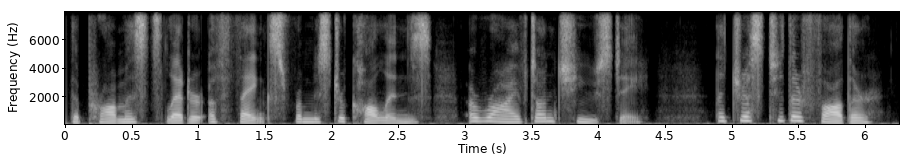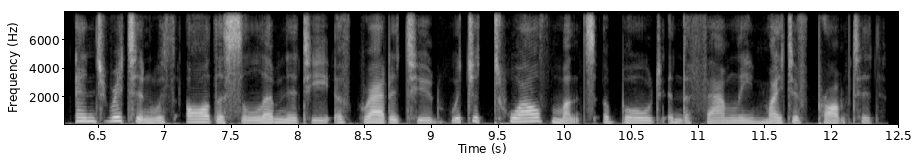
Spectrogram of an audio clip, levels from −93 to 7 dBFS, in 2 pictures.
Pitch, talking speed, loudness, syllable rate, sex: 195 Hz, 160 wpm, -21 LUFS, 5.2 syllables/s, female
